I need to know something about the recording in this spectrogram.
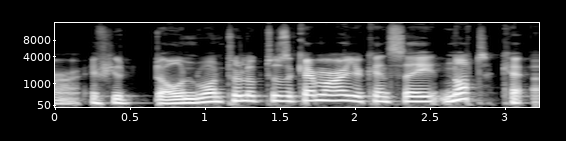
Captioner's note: none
